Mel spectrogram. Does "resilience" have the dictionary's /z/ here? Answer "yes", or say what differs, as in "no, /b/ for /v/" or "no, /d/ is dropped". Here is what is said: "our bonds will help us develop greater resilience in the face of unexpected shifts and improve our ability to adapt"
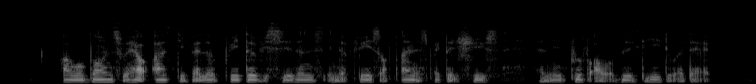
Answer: no, /s/ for /z/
